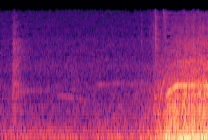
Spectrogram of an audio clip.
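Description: Kingda Ka's hydraulic launch firing about one and a half seconds in: after a quiet wait with a faint steady hum, a sudden loud rush of wind and rattling train noise as the coaster shoots forward.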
